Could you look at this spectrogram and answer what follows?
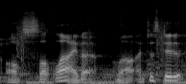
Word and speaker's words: Celina: off with the basics, and that is the pronunciation of Celina. Well, I just did it for you. A lot of people from out of state and out of town say Celina.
